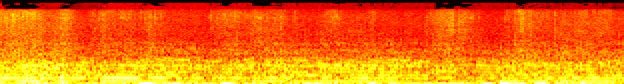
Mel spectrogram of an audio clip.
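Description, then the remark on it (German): A dense, steady hum of many honeybees buzzing together inside a hive, a continuous droning swarm with layered tones and no pauses, fairly loud, with no voices. “das hier ist unser Zuhause, der Bienenstock. Wir sind eine große Familie.”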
